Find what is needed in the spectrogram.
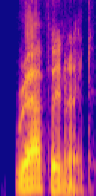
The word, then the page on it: raffinate: American English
